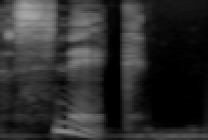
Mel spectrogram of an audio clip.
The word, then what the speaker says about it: SNCC: However, with Baker's assistance and encouragement, the students formed their own independent organization and named it the Student Nonviolent Coordinating Committee, SNCC, pronounced SNCC.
